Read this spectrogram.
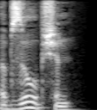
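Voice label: "absorption", British English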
